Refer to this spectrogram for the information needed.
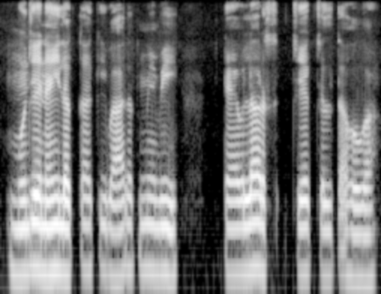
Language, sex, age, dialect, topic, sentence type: Hindi, male, 31-35, Awadhi Bundeli, banking, statement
